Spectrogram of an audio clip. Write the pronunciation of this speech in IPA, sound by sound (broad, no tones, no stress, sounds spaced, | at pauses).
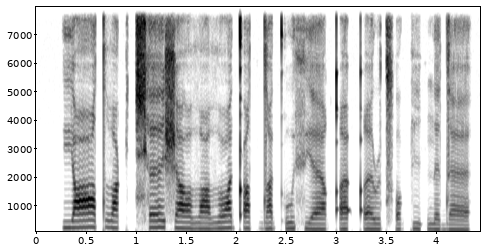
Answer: j ɑː tˤ ðˤ ɑ k t͡ɕʰ ɛ ʃ ɑ ɹ ðˤ ɑ ðˤ u e̯ kʼ ɔ tˤ d ɛ kʼ u fʲ æː qʼ ɛ ʔ qʼ i ɹ t͡sʼ ɔ k i ʔ n ɛ d æ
